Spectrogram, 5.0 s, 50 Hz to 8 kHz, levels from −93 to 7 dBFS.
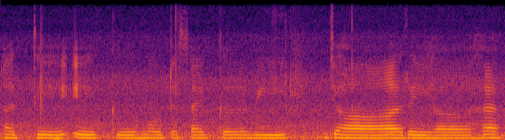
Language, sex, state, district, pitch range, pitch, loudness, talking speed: Punjabi, female, Punjab, Kapurthala, 175-185 Hz, 180 Hz, -16 LUFS, 85 wpm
